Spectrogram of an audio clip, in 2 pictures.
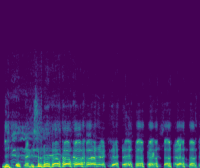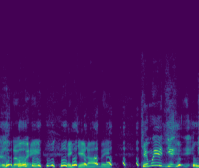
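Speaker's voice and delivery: high giggling laugh through words; laughing so hard it pitches up. Real, not acted. Laughing fit at a joke.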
